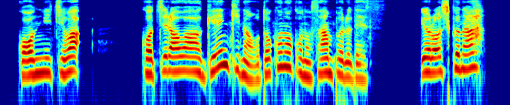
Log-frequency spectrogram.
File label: boy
